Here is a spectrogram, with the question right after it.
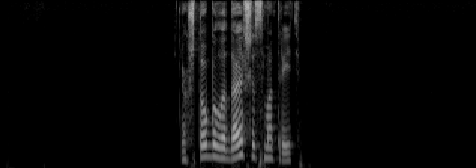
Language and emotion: Russian, neutral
